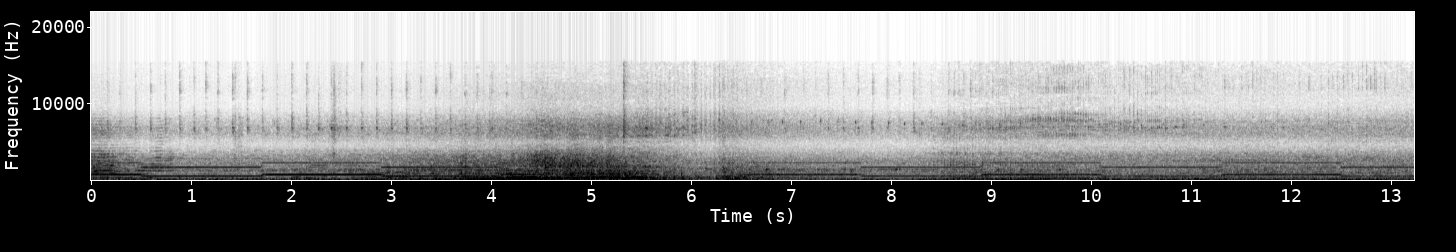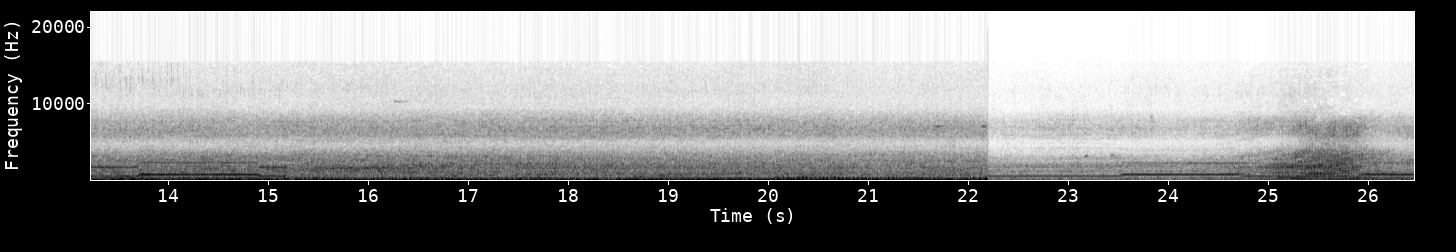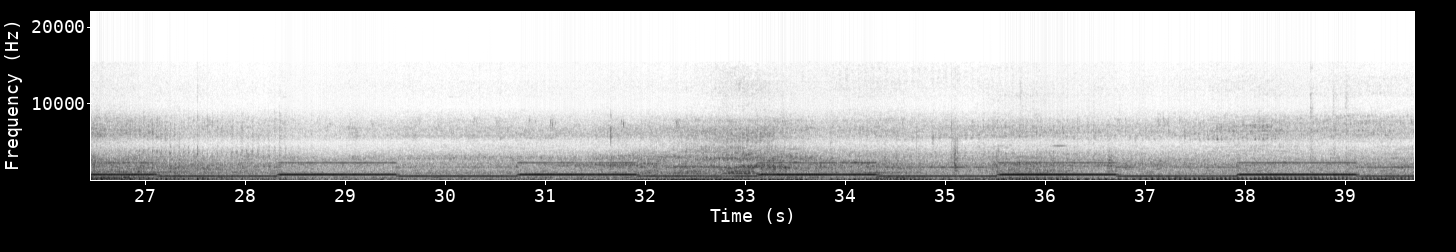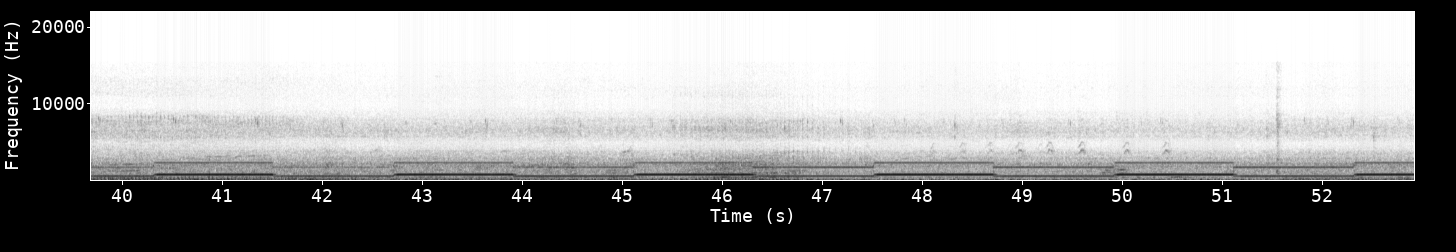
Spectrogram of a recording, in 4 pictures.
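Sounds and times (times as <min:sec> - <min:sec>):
level crossing warning siren: 0:00.0 - 0:52.9
loud vehicle rumble: 0:00.0 - 0:52.9
vehicle passing by: 0:01.2 - 0:22.8, 0:23.5 - 0:29.3, 0:30.7 - 0:41.9.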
